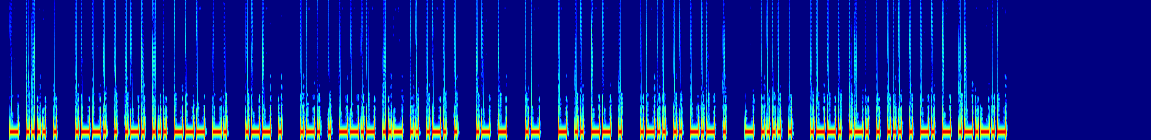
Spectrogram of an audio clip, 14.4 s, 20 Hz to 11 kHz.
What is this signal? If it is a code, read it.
Morse code, heard as a keyed tone, about 34 wpm, 700 Hz. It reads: THE PERSON WE REQUIRE AT A TIME LIKE THE PRESENT.
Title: Sentences from Top 900 Words 35wpm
